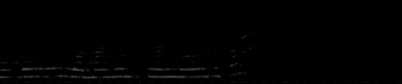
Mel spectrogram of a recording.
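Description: A baby monkey's faint, drawn-out whimpering cry, held at one pitch in a few stretches, then rising sharply and stopping about two and a half seconds in.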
